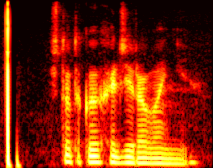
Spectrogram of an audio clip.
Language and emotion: Russian, neutral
